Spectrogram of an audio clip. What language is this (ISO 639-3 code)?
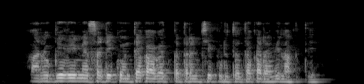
mar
